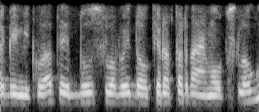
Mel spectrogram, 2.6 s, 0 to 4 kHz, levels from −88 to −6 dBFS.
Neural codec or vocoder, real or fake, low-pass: codec, 44.1 kHz, 7.8 kbps, DAC; fake; 3.6 kHz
